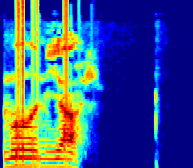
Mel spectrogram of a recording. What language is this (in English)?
Gawri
